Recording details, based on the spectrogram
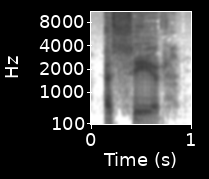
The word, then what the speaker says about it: hacer: To do or to make is hacer, spelled H-A-C-E-R. Again, the H is not pronounced, so you have hacer, to do.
